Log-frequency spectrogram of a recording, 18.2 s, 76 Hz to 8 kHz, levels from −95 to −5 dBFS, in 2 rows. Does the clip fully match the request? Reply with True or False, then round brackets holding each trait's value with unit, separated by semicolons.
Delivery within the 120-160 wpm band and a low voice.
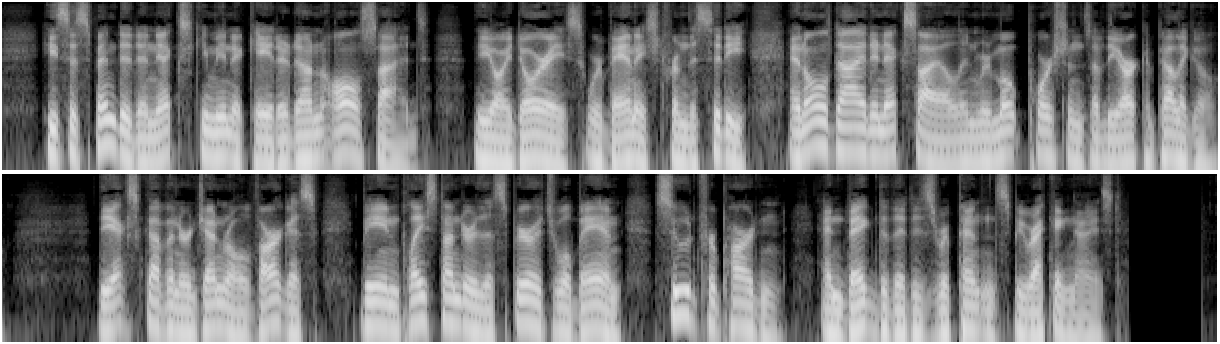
True (150 wpm; 100 Hz)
